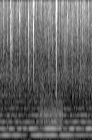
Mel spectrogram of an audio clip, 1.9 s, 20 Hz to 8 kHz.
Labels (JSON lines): {"label": "biophony, midshipman", "recorder": "SoundTrap 500"}
{"label": "biophony, croak", "recorder": "SoundTrap 500"}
